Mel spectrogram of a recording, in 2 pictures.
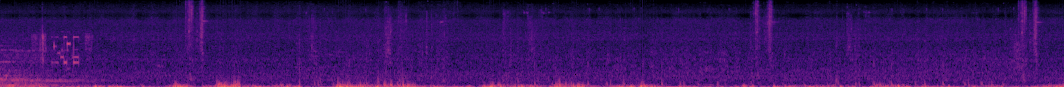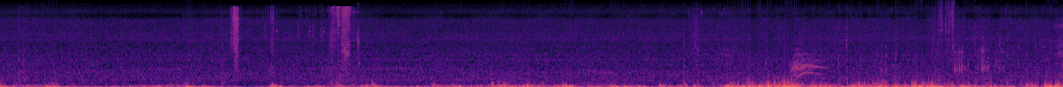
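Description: Footsteps thud quickly on grass and ground as a game figure runs.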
